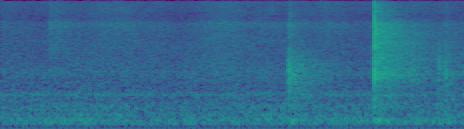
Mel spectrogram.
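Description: A sharp, snap-like click near the end, with a softer click just before it, over a low steady room hum.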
